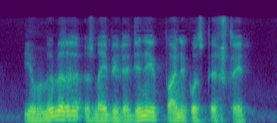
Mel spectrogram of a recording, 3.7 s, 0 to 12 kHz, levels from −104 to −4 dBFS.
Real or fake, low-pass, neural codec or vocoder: fake; 7.2 kHz; codec, 16 kHz, 1.1 kbps, Voila-Tokenizer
